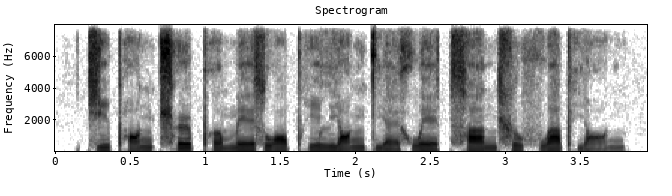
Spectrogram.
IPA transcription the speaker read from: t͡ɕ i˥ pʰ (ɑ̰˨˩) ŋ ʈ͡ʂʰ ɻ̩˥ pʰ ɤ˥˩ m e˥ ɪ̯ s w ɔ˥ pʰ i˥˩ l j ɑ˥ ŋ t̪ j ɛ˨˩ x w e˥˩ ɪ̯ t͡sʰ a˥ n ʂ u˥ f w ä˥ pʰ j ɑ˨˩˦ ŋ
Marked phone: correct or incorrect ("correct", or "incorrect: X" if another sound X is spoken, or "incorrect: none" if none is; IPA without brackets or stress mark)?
incorrect: ɑ˧˥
